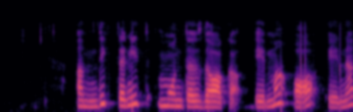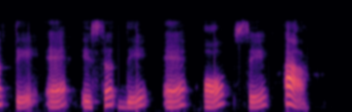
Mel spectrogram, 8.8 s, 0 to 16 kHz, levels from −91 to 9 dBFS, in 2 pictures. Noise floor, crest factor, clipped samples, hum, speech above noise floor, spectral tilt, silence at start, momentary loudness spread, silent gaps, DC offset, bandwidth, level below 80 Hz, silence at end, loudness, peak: -69 dBFS; 22 dB; under 0.1%; none; 39 dB; -5.5 dB/octave; 0.95 s; 10 LU; none; under 0.1%; 8.2 kHz; -68 dBFS; 0.6 s; -31 LUFS; -10 dBFS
